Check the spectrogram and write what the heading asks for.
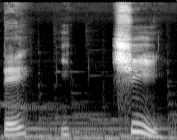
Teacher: nas palavras nativas do Japão não existe ti, é chi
